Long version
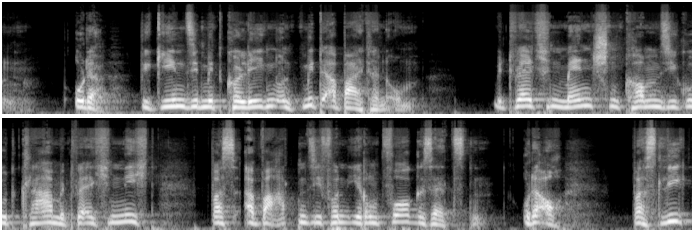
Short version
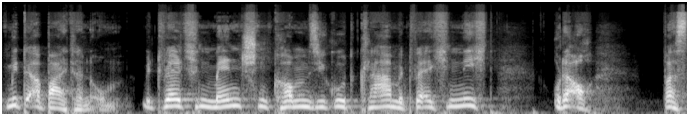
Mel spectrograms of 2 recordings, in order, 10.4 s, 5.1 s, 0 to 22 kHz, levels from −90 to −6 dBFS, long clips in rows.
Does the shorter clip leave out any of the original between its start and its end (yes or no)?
yes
